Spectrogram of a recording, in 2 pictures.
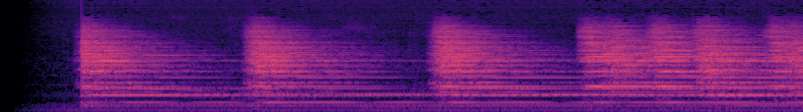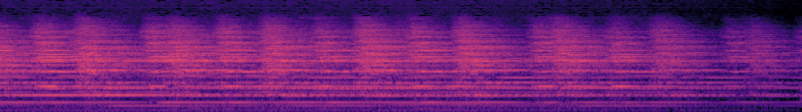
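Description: Church bells ringing: three single strikes that ring out and die away, then a quicker, steady run of peals that slowly fades.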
